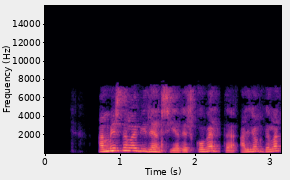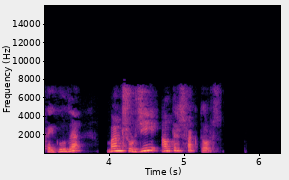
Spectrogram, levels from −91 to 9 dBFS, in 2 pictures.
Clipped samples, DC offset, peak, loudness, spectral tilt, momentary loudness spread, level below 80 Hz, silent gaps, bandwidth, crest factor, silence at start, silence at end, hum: under 0.1%; under 0.1%; -4 dBFS; -21 LUFS; -5 dB/octave; 9 LU; -64 dBFS; 3.87-3.96 s; 7.8 kHz; 18 dB; 0.7 s; 0.9 s; none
